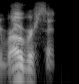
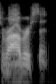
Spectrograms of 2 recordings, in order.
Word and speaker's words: Roberson: Because I said Roberson, and I'm not going to say who, but this person said, oh, you mean Roberson. And I was like, oh, okay. So then on the podcast, I made sure we had the correct pronunciation, which I now know. Is wrong because Nathaniel Green, book club member, talked to the guy himself and got the actual pronunciation, which is just what we thought originally, Chris Roberson.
